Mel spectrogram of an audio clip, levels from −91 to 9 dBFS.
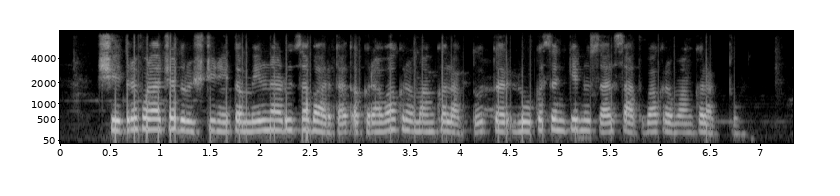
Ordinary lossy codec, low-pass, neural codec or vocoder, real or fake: Opus, 32 kbps; 7.2 kHz; none; real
